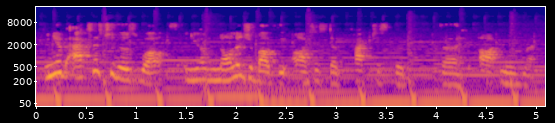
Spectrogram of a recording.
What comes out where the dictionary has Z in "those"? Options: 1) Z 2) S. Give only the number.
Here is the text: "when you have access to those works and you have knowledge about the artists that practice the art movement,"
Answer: 1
